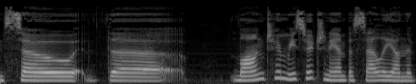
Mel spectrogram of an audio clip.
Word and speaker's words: Amboseli: Well, your work with the Amboseli, am mm-hmm.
